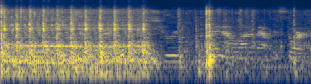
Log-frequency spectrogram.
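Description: A sewing machine back stitching at the end of a seam on a fabric mask, with a fast close whirring stitch rhythm for about two seconds before it stops, followed by quieter handling noises and brief talk.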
